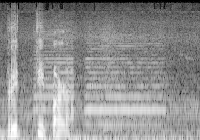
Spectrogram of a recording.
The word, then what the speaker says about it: বৃত্তিপাড়া: ও, এতক্ষণ ভুল উচ্চারণ করতেছিলাম, এটা হচ্ছে বৃত্তিপাড়া।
